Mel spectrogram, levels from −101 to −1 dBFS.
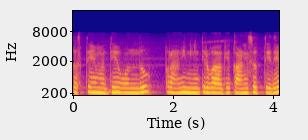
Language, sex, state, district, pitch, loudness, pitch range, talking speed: Kannada, female, Karnataka, Shimoga, 220 Hz, -14 LUFS, 215-230 Hz, 100 wpm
